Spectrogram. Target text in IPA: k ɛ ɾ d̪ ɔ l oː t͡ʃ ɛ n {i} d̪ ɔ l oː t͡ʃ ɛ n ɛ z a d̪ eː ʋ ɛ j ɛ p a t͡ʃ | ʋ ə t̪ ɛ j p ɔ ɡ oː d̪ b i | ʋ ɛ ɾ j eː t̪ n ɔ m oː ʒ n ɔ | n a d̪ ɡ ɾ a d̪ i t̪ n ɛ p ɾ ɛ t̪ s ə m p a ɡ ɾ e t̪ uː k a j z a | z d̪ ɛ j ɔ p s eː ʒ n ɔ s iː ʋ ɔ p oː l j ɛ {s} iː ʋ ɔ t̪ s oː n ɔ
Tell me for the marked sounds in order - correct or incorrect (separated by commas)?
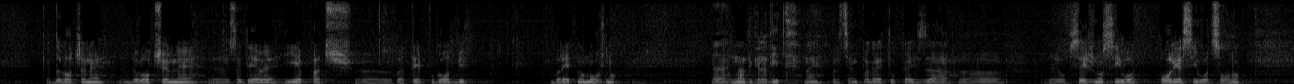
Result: incorrect, correct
